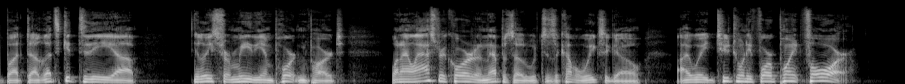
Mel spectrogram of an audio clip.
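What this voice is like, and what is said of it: Deeper, raspy voice. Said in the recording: “you sound a little funky ... my voice, I don't lose my voice. It just gets deeper and kind of raspy.”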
